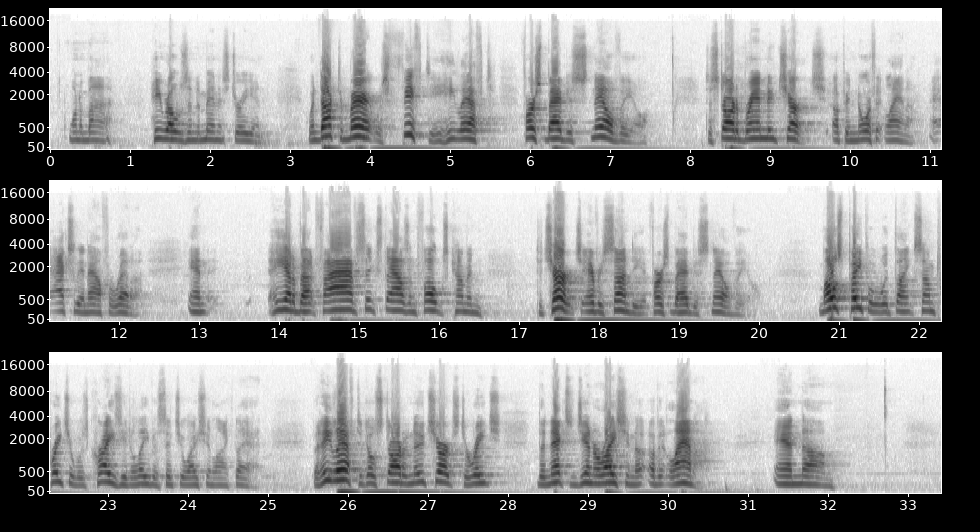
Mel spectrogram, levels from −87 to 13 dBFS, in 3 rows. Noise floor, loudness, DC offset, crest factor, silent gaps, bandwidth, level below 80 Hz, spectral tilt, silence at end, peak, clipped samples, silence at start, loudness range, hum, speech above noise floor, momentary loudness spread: -56 dBFS; -14 LUFS; under 0.1%; 16 dB; none; 16.5 kHz; -50 dBFS; -4.5 dB/octave; 1.35 s; 0 dBFS; 0.1%; 0.25 s; 9 LU; none; 41 dB; 20 LU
